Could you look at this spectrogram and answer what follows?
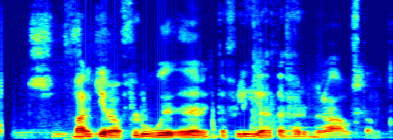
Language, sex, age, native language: Icelandic, male, 18-19, Icelandic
